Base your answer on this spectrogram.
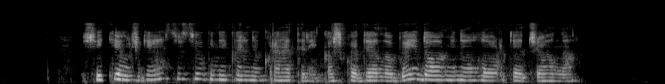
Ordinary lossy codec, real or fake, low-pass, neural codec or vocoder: AAC, 48 kbps; fake; 7.2 kHz; codec, 16 kHz, 4.8 kbps, FACodec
